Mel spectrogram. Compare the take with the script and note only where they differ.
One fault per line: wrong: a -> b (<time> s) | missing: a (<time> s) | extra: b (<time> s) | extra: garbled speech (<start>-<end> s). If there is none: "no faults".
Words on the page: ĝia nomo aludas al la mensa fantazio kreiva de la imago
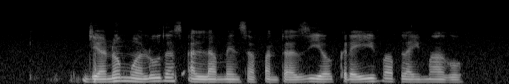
no faults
